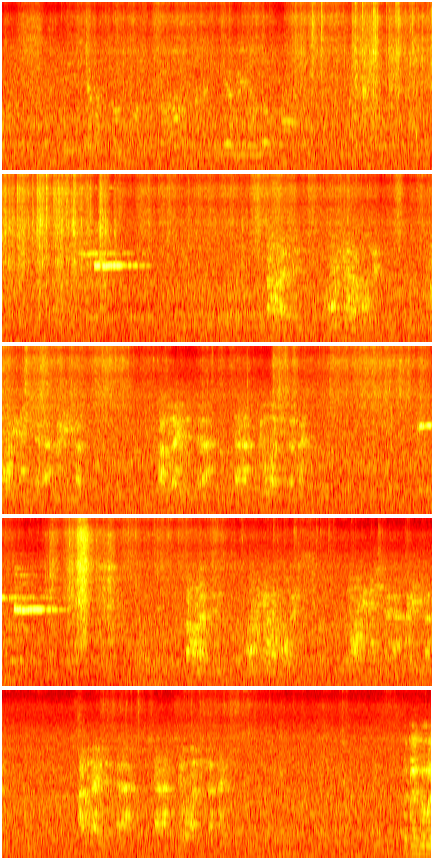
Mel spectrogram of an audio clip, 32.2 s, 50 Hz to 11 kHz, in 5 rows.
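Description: Steady low hum inside a JR 719 series electric train standing still at a station. Voices talk from about ten seconds in, and a short descending two-note chime sounds twice, at about 8 and 19 seconds.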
